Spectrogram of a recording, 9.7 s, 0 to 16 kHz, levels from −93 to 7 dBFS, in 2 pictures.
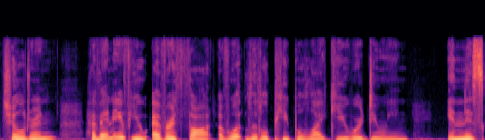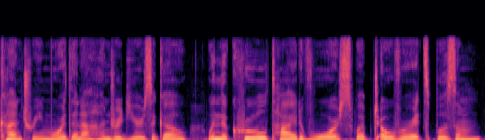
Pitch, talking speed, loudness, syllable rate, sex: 190 Hz, 210 wpm, -17 LUFS, 5.2 syllables/s, female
